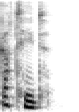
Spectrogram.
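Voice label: "gutted", British English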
